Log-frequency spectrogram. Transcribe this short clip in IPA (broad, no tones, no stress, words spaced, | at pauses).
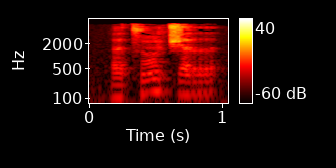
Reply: ɐt͡sõt͡ʃɐr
